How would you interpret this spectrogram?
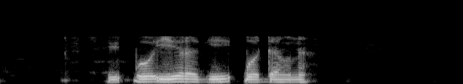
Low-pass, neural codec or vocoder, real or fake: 3.6 kHz; none; real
